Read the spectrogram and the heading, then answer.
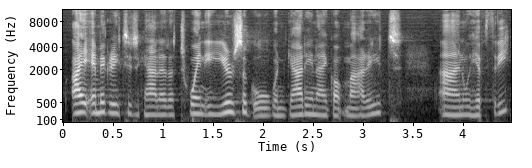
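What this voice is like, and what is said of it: Scottish accent, fast speech. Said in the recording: “as you can tell by this accent, I wasn't born in Pickerington... I usually speak super fast... I was born in Scotland”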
